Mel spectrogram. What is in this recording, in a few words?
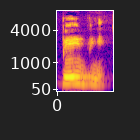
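"baby", Nigerian Pidgin, female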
